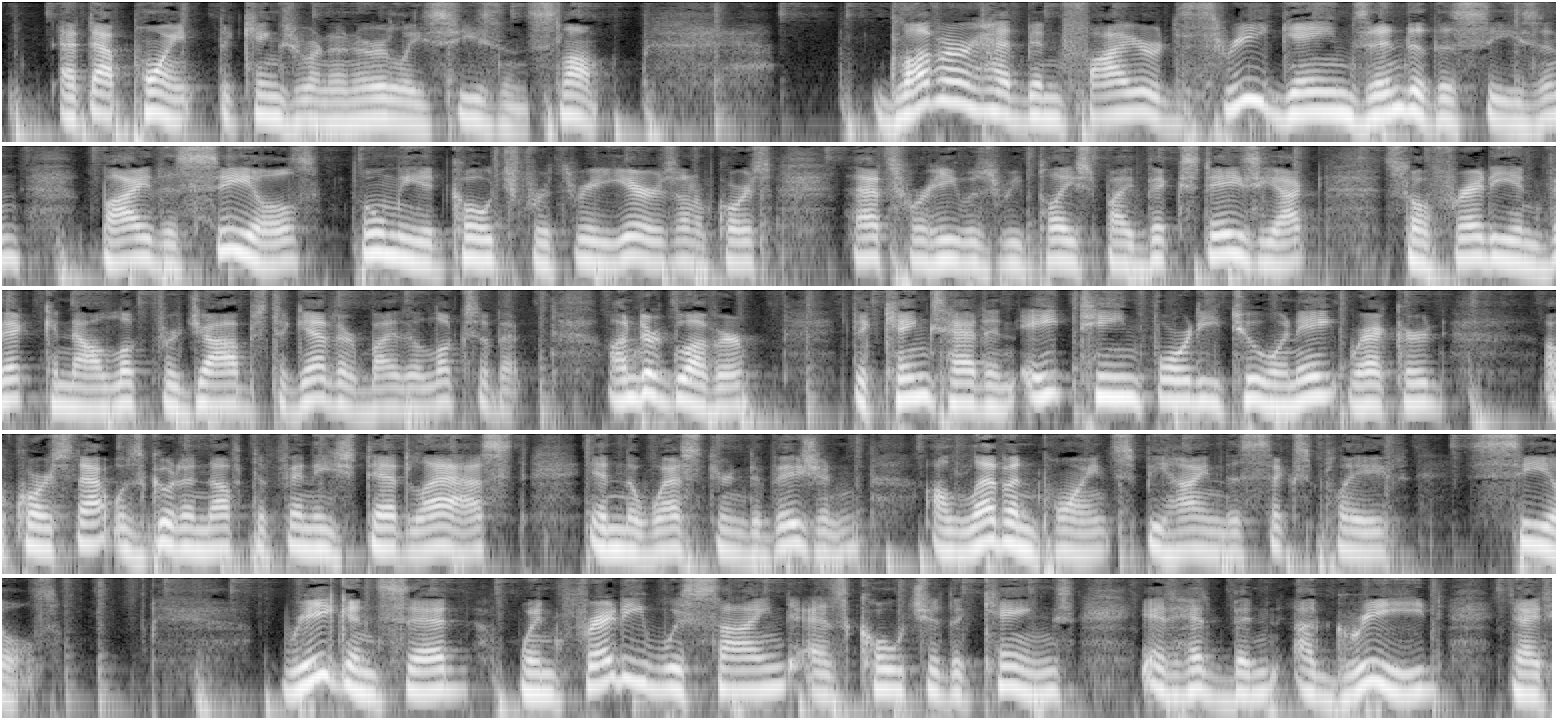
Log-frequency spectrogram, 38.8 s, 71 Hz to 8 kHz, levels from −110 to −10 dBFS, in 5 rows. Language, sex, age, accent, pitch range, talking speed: English, male, 50-69, American, 155-190 Hz, 155 wpm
